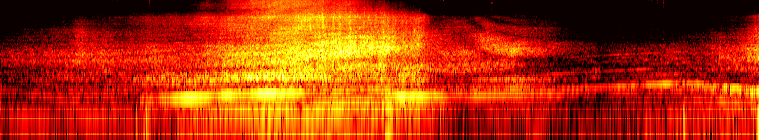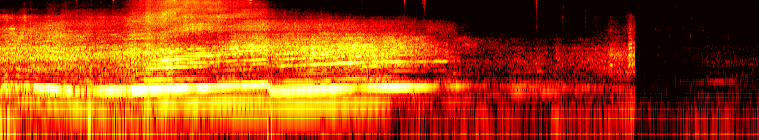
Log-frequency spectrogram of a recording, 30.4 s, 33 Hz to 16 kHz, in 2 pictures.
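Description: Two cars driving past at speed, one after the other. Their engine notes rise and step in pitch at gear changes. The second and louder is a Porsche 911.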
